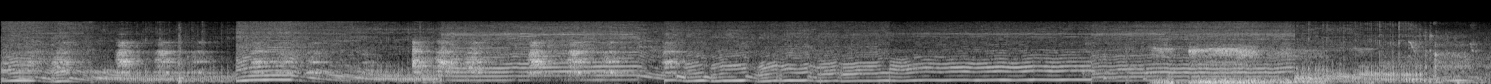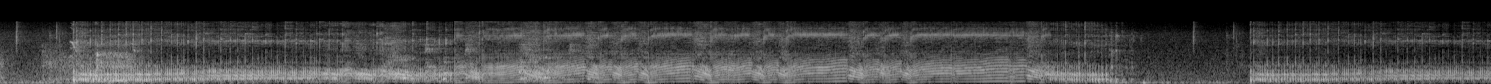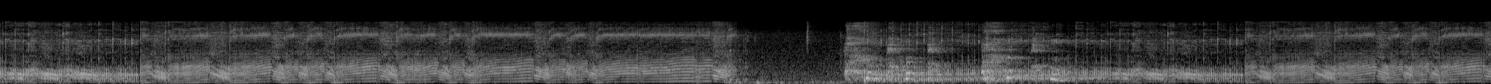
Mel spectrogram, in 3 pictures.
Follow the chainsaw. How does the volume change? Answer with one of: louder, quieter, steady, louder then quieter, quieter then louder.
quieter.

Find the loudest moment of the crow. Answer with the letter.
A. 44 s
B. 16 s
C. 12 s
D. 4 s
C.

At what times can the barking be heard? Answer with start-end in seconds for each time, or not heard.
0.2-6.8.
